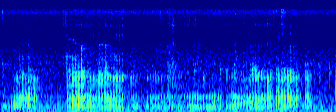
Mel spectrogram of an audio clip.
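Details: Rumbling purr from Tacy, a pet cat, during suppertime with chicken and duck food, swelling and fading in rhythmic bursts, with faint clicks between them.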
